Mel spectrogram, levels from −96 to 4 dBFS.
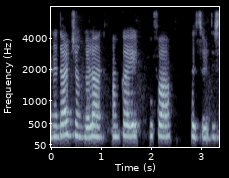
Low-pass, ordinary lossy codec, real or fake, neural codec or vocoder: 7.2 kHz; none; fake; vocoder, 22.05 kHz, 80 mel bands, Vocos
